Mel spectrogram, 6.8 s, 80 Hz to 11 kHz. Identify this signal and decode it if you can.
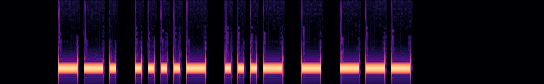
Morse code, heard as a keyed tone, about 15 wpm, 700 Hz. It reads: G4VTO
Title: DXCC-100 Call Signs - 5 Characters - Repeated 3x - 15wpm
